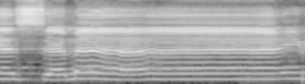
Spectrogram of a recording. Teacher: الف مدہ کے بعد حمزہ اسی کلمے میں آ گیا تو یہاں پر مد متصل ہوگی, 3 سے 5 عدد تک کھینچ کر پڑھیں گے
